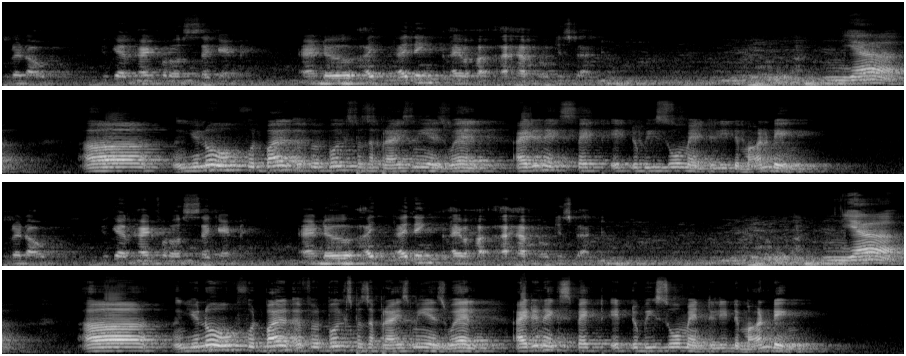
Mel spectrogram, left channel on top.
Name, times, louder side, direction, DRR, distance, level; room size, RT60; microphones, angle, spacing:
voice 1, 0.1-0.4 1.1-2.3 3.0-6.5 6.7-8.4, right 1 dB, 25° right, 8 dB, 2.1 m, -26 dB
voice 2, 8.2-9.0 9.8-13.8 14.2-17.1, right 3 dB, 65° right, 7 dB, 4.2 m, -20 dB
28.5 x 21.5 x 9.5 m, 0.97 s
head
